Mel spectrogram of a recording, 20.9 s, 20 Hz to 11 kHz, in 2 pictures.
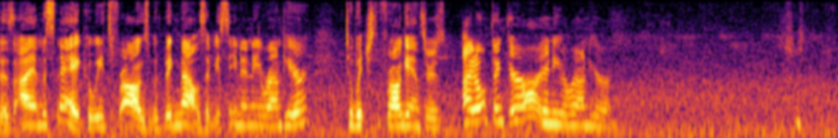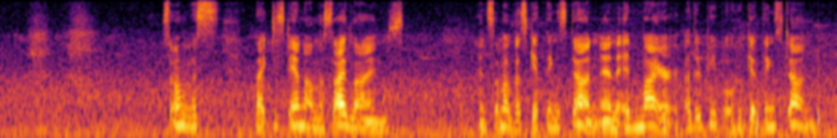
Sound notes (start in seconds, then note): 9.7 Vanessa chuckles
